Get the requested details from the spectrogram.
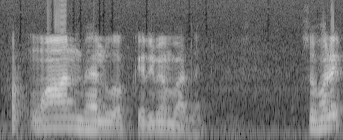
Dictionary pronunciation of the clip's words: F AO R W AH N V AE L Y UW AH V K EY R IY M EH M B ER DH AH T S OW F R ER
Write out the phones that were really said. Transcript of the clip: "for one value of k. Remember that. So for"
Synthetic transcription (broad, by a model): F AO R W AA N B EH L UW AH P K EY R IY M EH M B ER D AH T S OW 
